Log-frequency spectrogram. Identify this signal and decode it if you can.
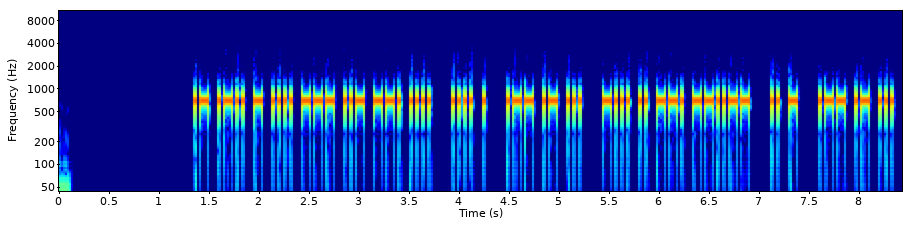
Morse code, heard as a keyed tone, about 40 wpm, 700 Hz. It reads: ALTHOUGH HE WAS BIG, IT WAS
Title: Sentences from Top 1000 Words - Review Part 3 - 40wpm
